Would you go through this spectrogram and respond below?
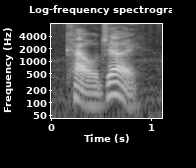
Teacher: The word for understand is kao jai, which is a falling, then medium tone.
